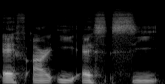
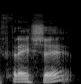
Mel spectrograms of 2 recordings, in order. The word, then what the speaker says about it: fresche: We can't say Fresce because that would be fresche. So we need to make it fresche with an H in there. So rose fresche per.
